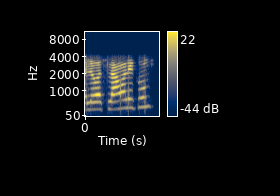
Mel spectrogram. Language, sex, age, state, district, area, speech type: Urdu, female, 18-30, Bihar, Gaya, rural, conversation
